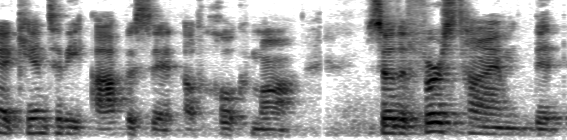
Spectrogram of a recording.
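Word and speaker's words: חכמה: wisdom is just fascinating it's called hokma you say it like that hokma and often we think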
